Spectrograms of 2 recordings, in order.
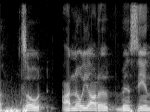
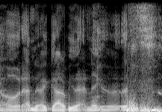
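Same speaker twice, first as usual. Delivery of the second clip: low laughing mock voice; laughing impression; 5 semitones lower than usual. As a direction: chuckle through a mock voice. Imitating listeners recognizing name.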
